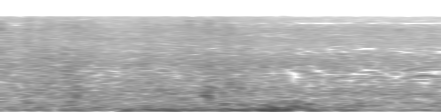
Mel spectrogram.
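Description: Ocean surf washing steadily in shallow water, with wind rumbling on the microphone.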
